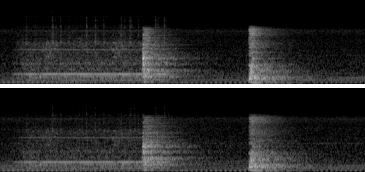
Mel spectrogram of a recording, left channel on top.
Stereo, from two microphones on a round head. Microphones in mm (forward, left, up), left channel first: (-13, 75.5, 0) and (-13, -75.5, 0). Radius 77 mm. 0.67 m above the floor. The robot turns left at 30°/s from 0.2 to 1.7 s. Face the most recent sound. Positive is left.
turn(degrees=45)  # may be behind; listen again after turning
